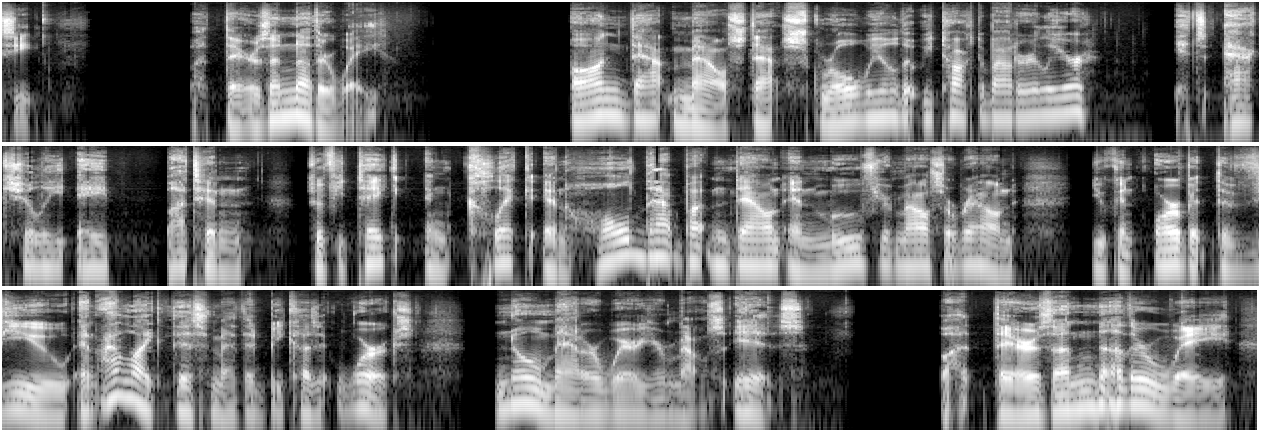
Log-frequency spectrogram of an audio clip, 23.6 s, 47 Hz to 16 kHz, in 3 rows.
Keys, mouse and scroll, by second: 5.8 scroll up 3, 6.1 scroll down 3, 6.3 scroll up 2, 6.5 scroll down 2, 6.6 scroll up 1, 6.7 scroll down 1, 6.8 scroll up 2, 7.0 scroll down 1, 7.1 scroll up 1, 7.3-8.0 scroll down 1, 11.7-14.6 middle drag, 15.2-16.5 middle drag, 17.3-20.0 middle drag, 20.5-21.0 middle drag, 22.0-23.1 middle drag.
